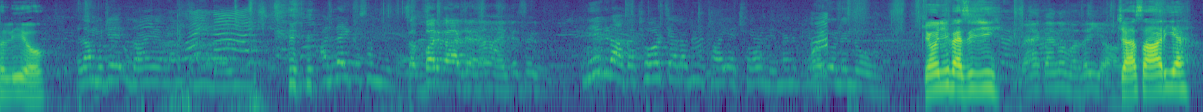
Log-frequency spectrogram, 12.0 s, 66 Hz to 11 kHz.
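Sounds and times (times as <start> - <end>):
children's voices: 1.7 - 3.3.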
